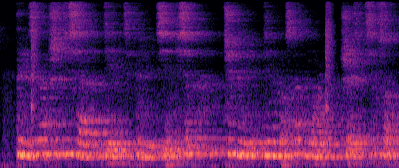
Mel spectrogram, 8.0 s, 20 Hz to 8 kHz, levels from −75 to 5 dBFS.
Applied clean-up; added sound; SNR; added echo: none; Snare drum; 16 dB; reverberation time 2.2 s.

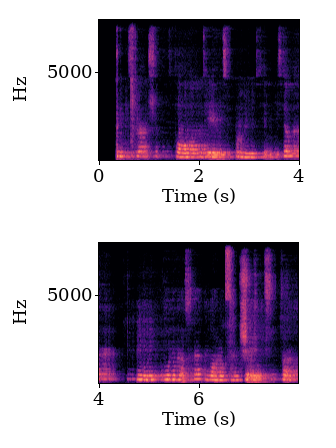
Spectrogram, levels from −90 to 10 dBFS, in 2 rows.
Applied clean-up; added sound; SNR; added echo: neural mask model DeepFilterNet 3.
